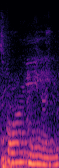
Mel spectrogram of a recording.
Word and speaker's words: Tornai: So my name is Tournay. That's with an H, and it's spelled Tornai.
